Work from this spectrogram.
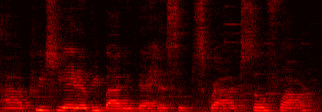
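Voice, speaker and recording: A hoarse woman giving a casual weekly tarot reading, chatty and full of ums and uhs. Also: mid-range voice, flat delivery, moderate pace. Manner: chatty, warm-hearted, lots of ums and uhs. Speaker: tarot reader. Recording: roomy, distant from the mic, faint background hum.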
